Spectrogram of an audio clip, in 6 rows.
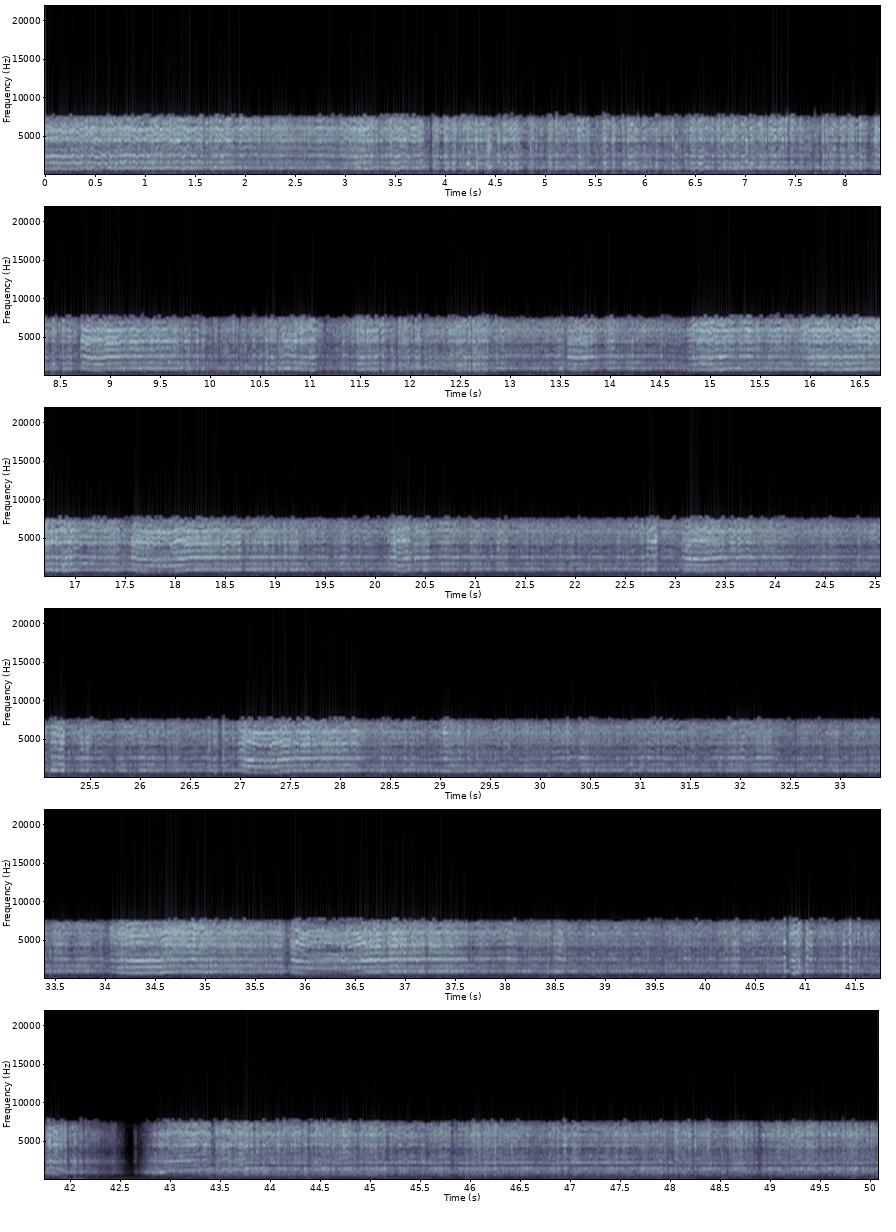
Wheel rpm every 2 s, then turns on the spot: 200, 230, 230, 240, 230, 230, 220, 220, 220, 230, 230, 230, 230, 230, 230, 230, 240, 220, 220, 230, 220, 90, 190, 200, 200.
none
